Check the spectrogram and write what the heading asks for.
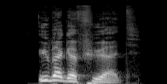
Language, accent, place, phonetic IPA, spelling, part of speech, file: German, Germany, Berlin, [ˈyːbɐɡəˌfyːɐ̯t], übergeführt, verb, De-übergeführt.ogg
- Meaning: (verb) past participle of überführen; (adjective) converted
